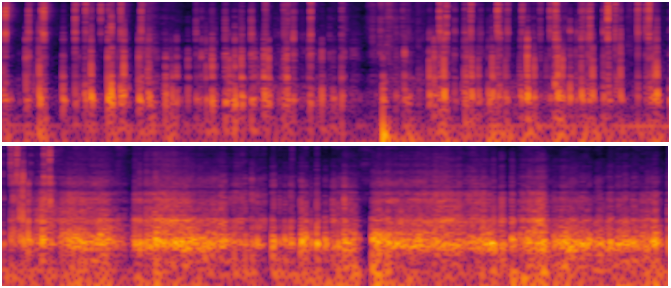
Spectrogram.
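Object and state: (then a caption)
Pebbled leather handbag. Long nails rapidly tap and scratch the textured front of a hollow tan pebbled-leather Michael Kors tote held close. Quick, irregular dry ticks come first, then blend into a steady, grainy scratching rasp with a mid-pitched body through the second half.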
